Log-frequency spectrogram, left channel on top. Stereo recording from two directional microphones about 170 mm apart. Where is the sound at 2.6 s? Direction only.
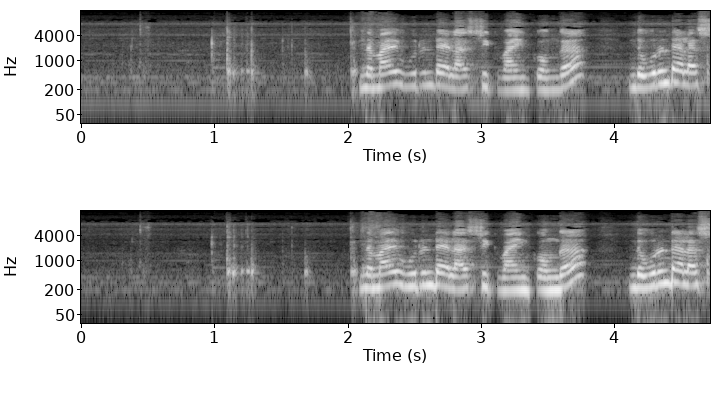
55° right (ahead or behind).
